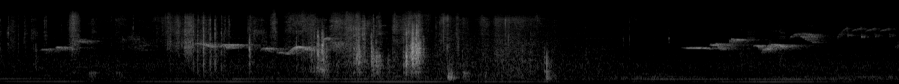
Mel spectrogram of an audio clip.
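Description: Paper instruction booklet being handled and a page turned over, a crackly rustle that is loudest around the middle. A bird chirps in short runs of notes near the start and again near the end.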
